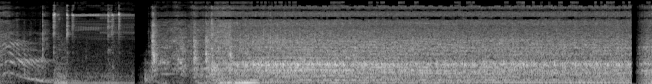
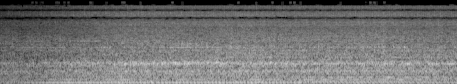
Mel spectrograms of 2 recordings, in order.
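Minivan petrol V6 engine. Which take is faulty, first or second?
first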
